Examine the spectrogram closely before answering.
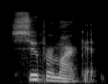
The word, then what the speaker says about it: supermarket: That's right. Supermarket's 4 syllables, but only one of them is the stress.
